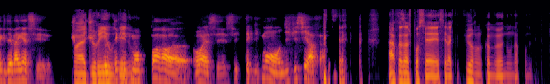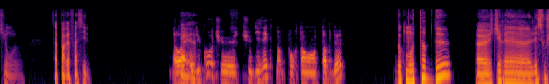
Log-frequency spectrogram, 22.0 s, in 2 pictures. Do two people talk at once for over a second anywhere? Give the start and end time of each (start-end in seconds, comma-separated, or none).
1.5-2.8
